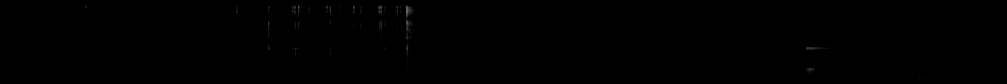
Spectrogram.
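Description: Budgerigar chewing on a wooden stick with its beak: a run of small crunching, splintering clicks, thickest a few seconds in, then fainter nibbles. A single short higher note sounds about eight seconds in.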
